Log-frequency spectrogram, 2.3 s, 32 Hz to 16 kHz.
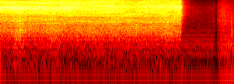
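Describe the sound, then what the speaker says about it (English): Air and dirt blow from the exhaust of a 60-year-old dump truck left sitting for years, a loud, rough rushing hiss close by that cuts off abruptly near the end. "you can hear the dirt crackling out the end of it."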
